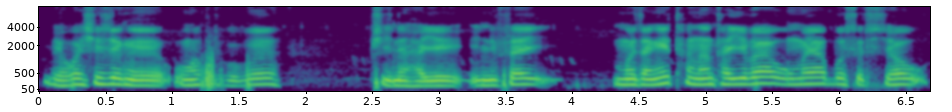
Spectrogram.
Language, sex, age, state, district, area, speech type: Bodo, male, 60+, Assam, Udalguri, rural, spontaneous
